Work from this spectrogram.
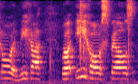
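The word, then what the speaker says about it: hijo: M and mha well eho spells h i Jo o and me is MI I we know the H is silent so if you take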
